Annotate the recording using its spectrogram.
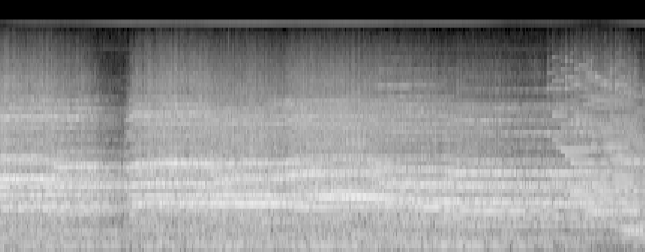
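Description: Film background score with a choir singing long held notes that change pitch in slow steps, breaking off briefly a little under two seconds in before resuming.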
